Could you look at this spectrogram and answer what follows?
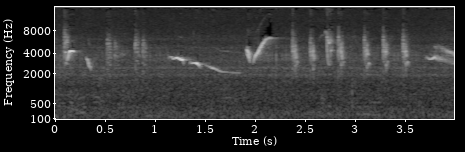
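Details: Persistent song of a Blyth's reed warbler: a long whistle slurring downward, a sharp upswept note, then a quick run of clicking ticks, with faint background hiss.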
